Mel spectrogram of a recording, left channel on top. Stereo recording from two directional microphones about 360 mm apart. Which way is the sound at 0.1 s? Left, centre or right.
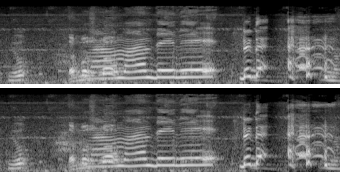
Centre.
